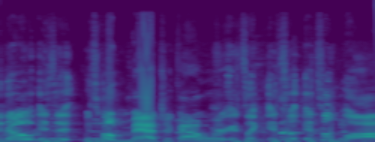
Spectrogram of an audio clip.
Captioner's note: podcasters laughing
